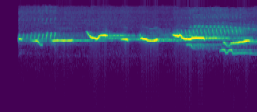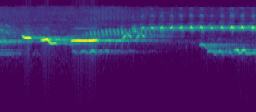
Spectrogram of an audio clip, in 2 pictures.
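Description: Bird calls on a soundtrack: several overlapping chirps and whistles gliding up and down in pitch, starting suddenly after a brief silence.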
